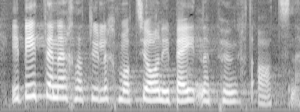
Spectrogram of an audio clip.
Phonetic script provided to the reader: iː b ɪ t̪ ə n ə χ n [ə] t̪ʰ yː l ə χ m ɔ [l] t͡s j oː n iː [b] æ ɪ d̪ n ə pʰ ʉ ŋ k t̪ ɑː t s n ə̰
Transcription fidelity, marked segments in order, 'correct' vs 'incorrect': incorrect: ɑ, incorrect: none, correct

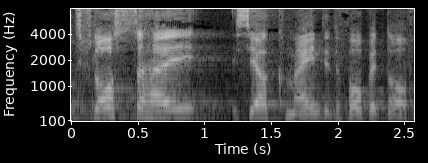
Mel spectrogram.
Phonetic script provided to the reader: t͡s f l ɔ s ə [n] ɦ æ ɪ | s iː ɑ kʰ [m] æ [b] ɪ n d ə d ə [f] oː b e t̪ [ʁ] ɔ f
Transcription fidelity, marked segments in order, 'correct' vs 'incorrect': incorrect: none, correct, incorrect: none, correct, correct

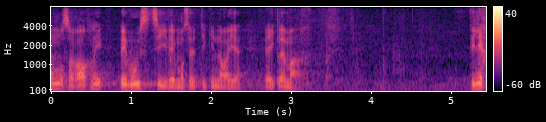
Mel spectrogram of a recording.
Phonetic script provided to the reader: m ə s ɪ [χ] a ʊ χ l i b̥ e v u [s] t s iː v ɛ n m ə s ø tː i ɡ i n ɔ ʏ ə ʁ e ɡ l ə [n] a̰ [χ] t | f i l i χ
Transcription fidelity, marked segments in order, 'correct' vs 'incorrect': correct, correct, incorrect: m, correct

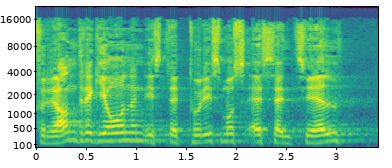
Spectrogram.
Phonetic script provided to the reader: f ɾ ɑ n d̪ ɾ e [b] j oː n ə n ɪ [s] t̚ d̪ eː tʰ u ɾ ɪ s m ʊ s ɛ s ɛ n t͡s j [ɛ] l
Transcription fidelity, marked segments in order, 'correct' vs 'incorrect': incorrect: ɡ, correct, correct

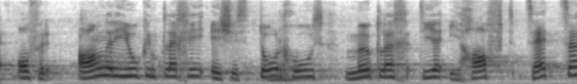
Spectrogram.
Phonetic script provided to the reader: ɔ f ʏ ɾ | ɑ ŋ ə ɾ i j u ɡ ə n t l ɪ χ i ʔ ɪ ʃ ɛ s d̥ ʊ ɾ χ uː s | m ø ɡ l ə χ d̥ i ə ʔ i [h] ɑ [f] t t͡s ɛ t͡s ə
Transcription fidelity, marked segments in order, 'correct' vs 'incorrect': correct, correct

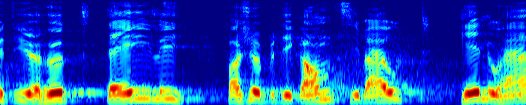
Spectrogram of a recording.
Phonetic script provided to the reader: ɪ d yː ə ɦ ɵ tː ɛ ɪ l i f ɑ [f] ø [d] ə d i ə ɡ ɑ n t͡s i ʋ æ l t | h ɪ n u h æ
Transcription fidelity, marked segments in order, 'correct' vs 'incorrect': incorrect: ʃ, incorrect: b

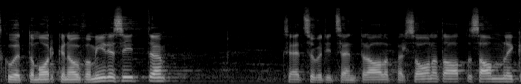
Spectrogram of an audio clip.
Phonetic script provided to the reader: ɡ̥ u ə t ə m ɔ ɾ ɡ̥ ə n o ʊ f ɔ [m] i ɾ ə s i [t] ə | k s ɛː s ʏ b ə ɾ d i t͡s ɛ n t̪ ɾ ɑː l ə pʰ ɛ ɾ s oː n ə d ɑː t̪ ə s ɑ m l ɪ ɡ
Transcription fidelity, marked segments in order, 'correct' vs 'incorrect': correct, correct

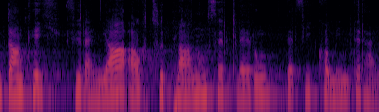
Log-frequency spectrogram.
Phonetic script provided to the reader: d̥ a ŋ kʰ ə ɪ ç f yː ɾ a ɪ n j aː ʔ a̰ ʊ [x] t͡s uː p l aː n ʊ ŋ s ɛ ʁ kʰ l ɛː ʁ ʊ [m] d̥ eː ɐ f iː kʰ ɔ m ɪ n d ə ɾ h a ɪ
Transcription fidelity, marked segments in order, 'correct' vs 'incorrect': correct, incorrect: ŋ

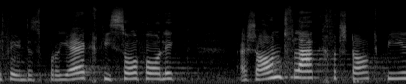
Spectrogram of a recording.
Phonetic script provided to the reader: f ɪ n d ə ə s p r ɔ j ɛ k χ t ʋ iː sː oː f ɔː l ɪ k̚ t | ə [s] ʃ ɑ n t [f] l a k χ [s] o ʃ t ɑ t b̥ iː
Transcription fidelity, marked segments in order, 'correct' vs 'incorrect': incorrect: none, correct, incorrect: f

